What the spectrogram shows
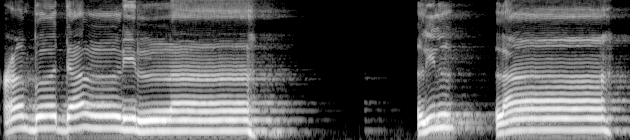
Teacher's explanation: Abdalillah, lillah. Kita panjangkan 4 harokat mat arid li sukun bertemunya mat dengan huruf hidup yang dibaca waqaf. Mat arid li sukun kita konsisten 4 harokat kita panjangkan. · Abdalillah, abdal fathatan win pada huruf dal, fathatain atau fathatan win yang bertemu huruf lam namanya idgham bila gunnah, hanya masuk tanpa mendengung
